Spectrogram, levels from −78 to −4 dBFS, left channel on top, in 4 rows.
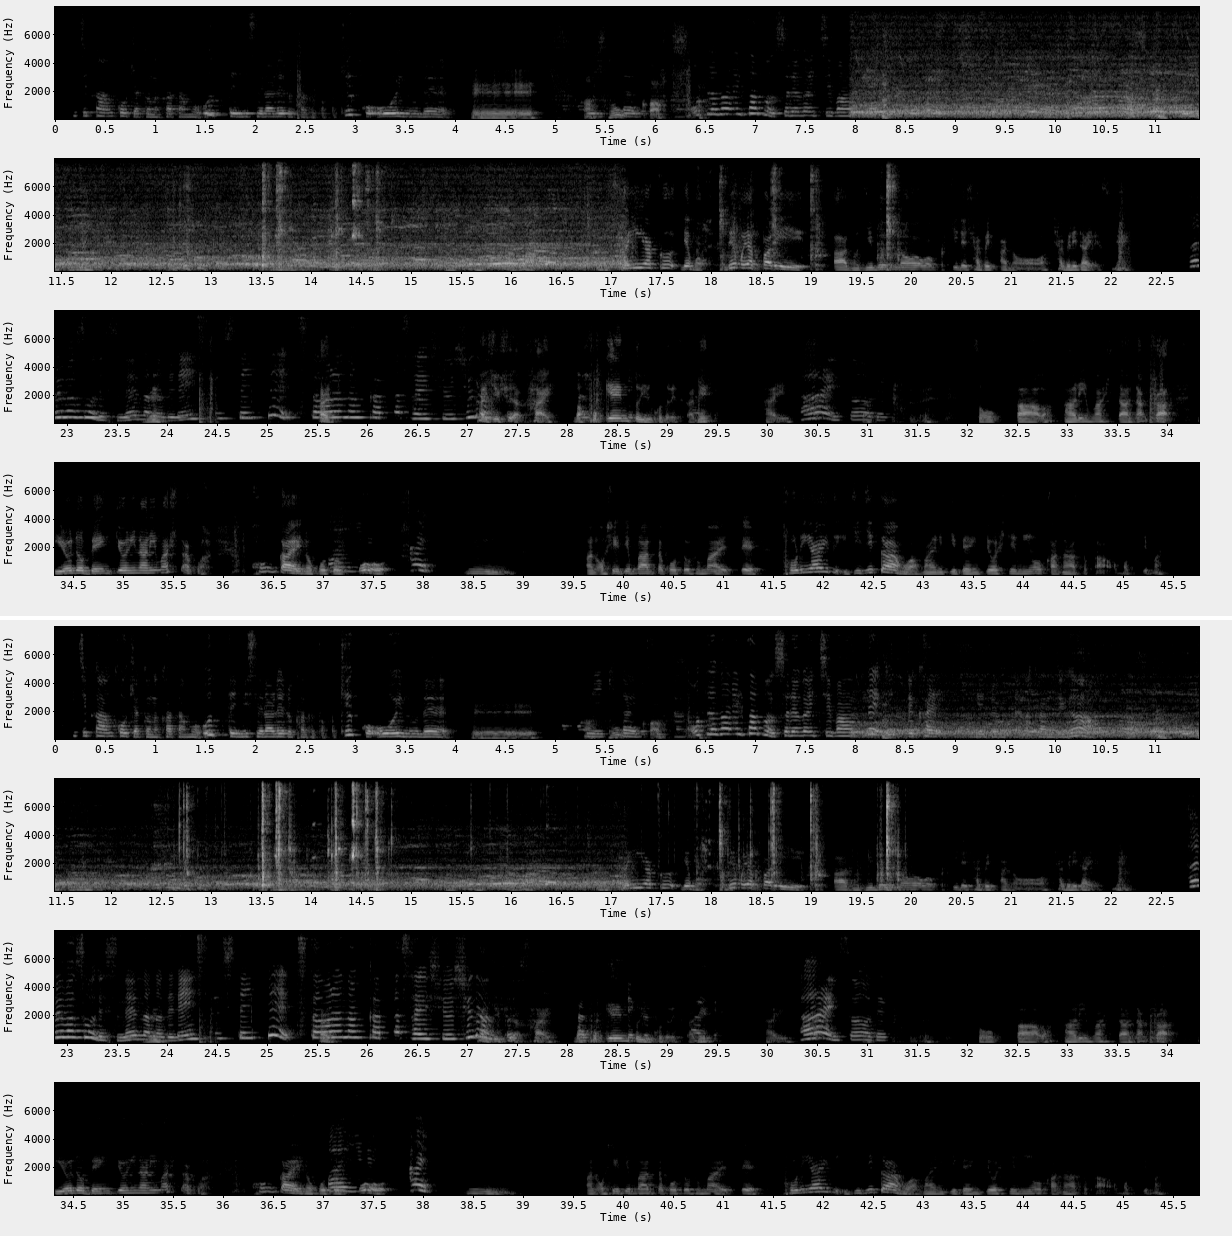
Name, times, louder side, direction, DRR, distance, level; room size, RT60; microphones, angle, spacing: voice 1, 0.2-4.0 5.2-10.5 12.4-12.7 22.8-27.5 28.1-28.2 29.2-29.4 30.3-31.2 37.1-37.4 37.9-38.1, right 3 dB, 55° right, 0.4 m, -44 dB
voice 2, 4.2-6.5 8.3-8.5 10.7-13.2 13.6-14.2 15.3-16.3 16.9-22.2 23.8-24.0 24.3-24.5 25.5-25.7 27.1-29.5 30.0-30.2 31.5-31.7 32.1-37.9 38.4-38.9 39.6-45.4, left 4 dB, 90° left, 0.8 m, -46 dB
sound 1, 7.9-17.2, left 4 dB, 55° left, 0.6 m, -40 dB
sound 2, 12.6-15.0 15.6-16.0 16.3-16.4 16.7-16.8 17.1-19.1 19.4-20.0, right 8 dB, 80° right, 1.0 m, -38 dB
10.0 x 4.9 x 3.1 m
head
